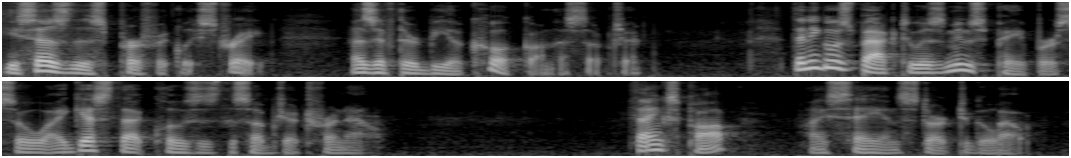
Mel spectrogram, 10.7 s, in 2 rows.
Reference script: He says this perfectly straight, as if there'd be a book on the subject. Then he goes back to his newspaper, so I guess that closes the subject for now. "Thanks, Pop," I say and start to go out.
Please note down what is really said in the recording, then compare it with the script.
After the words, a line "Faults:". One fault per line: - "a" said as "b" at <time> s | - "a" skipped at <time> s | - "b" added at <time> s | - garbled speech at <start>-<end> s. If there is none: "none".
He says this perfectly straight, as if there'd be a cook on the subject. Then he goes back to his newspaper, so I guess that closes the subject for now. "Thanks, Pop," I say and start to go out.
Faults:
- "book" said as "cook" at 2.3 s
